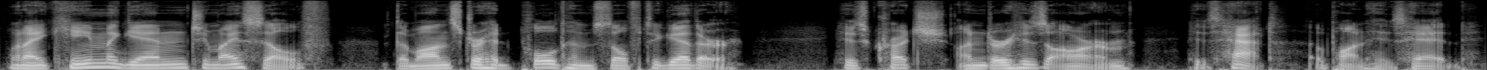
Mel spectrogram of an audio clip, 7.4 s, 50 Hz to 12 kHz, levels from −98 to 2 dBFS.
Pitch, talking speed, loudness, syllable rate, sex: 105 Hz, 175 wpm, -23 LUFS, 5.0 syllables/s, male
